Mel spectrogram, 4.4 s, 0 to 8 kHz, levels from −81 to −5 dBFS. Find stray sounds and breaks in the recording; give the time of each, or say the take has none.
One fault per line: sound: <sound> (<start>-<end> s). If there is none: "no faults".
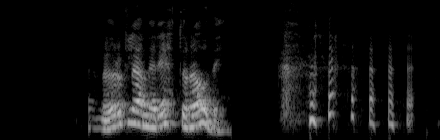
sound: laugh (2.8-4.2 s)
